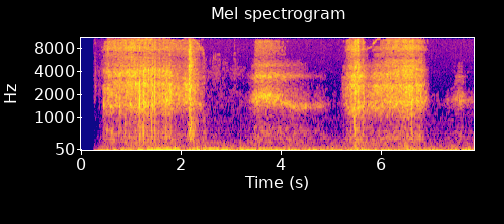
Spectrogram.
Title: Slinky Dog Sleeping & Snoring Softly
